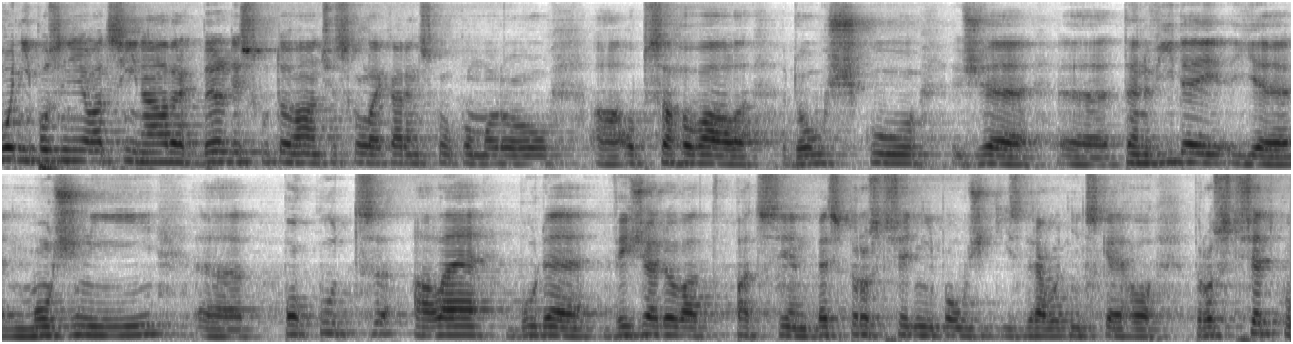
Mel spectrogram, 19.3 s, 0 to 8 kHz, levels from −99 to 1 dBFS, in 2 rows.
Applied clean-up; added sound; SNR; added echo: none; none; none; reverberation time 0.8 s.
